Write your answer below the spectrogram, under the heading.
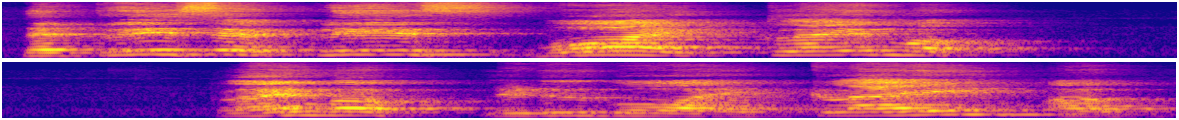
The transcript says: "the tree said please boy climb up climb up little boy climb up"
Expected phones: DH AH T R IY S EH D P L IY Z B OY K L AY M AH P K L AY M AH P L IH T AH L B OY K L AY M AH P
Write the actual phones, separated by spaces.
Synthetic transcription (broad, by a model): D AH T L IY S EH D P L IY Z B OY K L AY M AH P K L AY M AH P L IH T AH L B OY K L AY M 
